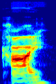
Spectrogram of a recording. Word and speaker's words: chi: the solutes okay this symbol here this it's pronounced chi it's a greek letter chi okay and then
